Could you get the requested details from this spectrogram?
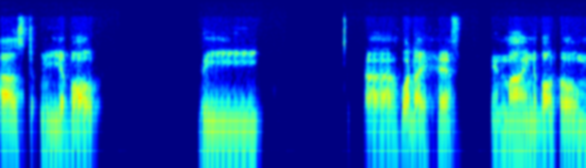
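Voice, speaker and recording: In a dry, close sound with no echo, a man with a Burmese accent speaks at a fairly slow pace. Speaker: poet. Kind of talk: panel discussion. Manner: halting.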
